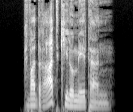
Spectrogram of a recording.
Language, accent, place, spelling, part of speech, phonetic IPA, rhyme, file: German, Germany, Berlin, Quadratkilometern, noun, [kvaˈdʁaːtkiloˌmeːtɐn], -aːtkilomeːtɐn, De-Quadratkilometern.ogg
- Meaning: dative plural of Quadratkilometer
